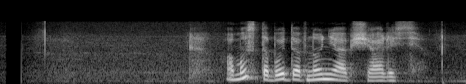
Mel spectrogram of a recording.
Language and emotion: Russian, neutral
